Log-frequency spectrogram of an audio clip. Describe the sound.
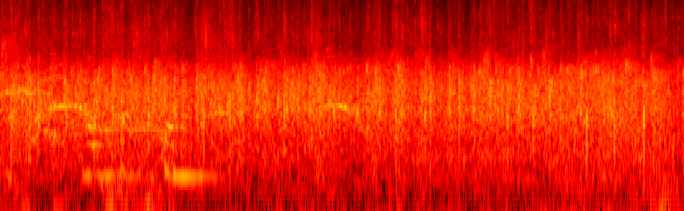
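Sustained applause from an audience for a guest, a dense steady wash of many hands clapping at an even loudness for several seconds, with faint voices murmuring underneath.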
